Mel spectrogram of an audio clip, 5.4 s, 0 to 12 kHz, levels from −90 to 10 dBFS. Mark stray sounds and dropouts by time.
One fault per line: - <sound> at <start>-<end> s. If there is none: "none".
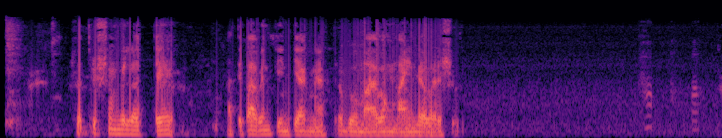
- laugh at 4.8-5.3 s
